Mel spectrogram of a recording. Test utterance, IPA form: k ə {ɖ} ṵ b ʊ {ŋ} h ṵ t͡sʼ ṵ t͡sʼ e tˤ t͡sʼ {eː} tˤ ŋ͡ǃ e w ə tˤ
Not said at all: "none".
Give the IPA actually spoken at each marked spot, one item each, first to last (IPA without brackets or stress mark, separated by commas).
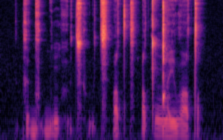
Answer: ɡ, ŋ, e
